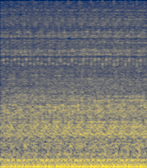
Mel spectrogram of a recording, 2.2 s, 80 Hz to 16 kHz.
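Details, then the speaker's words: Nissan Navara V9X 3.0 dCi diesel after replacing crankshaft pulley (harmonic balancer) that clicked/rattled with AC on; steady smooth idle with AC engaged, no clicking or rattle, fixed. "no more noise when the AC is on so fixed"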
